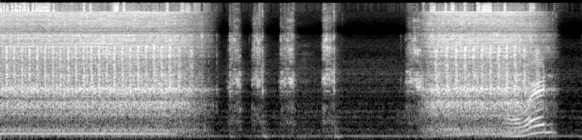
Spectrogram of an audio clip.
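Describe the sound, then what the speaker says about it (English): A model Alco diesel locomotive runs on a powered rolling road, giving a loud steady raspy motor whir that stops and starts in short bursts, then spins up again with a rising pitch. "So you can run a diesel or a steam engine on these rollers."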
